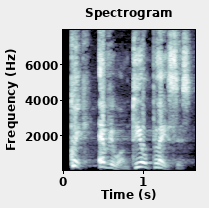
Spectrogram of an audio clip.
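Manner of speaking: rally everyone to action; mild commanding shout; urgent call. Acted. Calls out orders to workers.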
